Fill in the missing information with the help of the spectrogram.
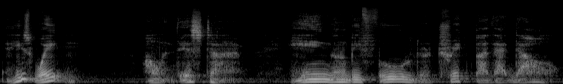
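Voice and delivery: low, hushed whisper of a lurking threat; storyteller hushing kids while the gator lurks; suspense whisper. A narrator's reading. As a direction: lean in and whisper the danger.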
